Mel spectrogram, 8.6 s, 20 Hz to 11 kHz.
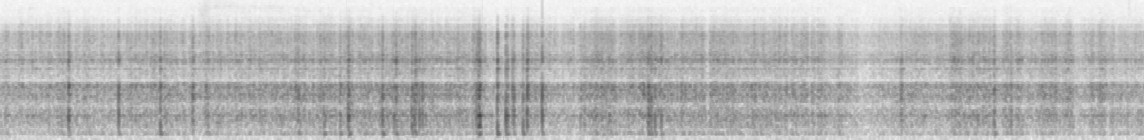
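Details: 1957 General Electric model 875 All-American Five tube radio with weak sensitivity; hissing static with sharp crackles and pops, volume coming and going and sagging near the end; silver mica disease in a capacitor, automatic volume control also questioned.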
